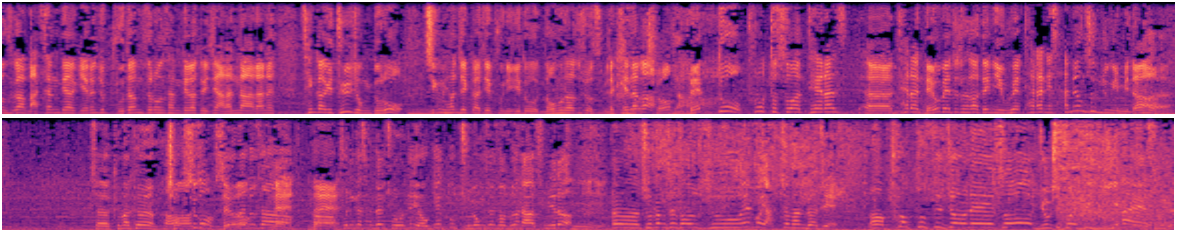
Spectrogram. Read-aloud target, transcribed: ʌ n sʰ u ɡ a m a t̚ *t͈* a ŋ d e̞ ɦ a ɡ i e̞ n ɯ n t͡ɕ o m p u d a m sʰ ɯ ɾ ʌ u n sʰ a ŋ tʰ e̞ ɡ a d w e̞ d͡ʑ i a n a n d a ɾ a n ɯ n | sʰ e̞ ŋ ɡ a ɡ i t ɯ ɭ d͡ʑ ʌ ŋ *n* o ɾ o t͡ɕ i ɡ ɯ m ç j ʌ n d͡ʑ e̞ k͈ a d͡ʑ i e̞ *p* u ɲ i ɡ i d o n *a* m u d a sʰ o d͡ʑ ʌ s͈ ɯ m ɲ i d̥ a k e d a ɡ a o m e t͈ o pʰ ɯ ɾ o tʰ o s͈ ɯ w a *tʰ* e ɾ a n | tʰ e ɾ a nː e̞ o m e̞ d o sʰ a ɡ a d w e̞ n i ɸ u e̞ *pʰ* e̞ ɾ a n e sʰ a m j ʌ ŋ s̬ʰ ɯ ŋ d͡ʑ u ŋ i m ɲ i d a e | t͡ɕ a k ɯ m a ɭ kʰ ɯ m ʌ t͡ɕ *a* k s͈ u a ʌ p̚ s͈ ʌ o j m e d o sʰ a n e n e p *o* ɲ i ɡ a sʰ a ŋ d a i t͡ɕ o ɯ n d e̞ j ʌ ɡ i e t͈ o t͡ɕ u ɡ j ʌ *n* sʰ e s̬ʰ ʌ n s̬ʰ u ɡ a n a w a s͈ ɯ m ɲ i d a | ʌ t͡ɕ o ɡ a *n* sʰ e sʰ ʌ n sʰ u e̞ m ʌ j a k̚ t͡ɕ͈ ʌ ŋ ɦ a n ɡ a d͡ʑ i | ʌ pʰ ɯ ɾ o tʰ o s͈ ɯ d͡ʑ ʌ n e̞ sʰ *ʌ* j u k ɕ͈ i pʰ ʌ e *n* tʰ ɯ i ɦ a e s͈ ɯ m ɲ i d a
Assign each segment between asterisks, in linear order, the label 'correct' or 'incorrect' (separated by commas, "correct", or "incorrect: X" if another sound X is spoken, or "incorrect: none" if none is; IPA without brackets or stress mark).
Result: incorrect: s͈, incorrect: d, correct, incorrect: ʌ, correct, incorrect: tʰ, incorrect: ʌ, incorrect: u, incorrect: ŋ, incorrect: ŋ, correct, correct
